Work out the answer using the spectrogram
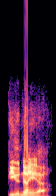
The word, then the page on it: bunya: American English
